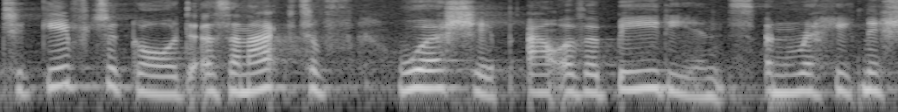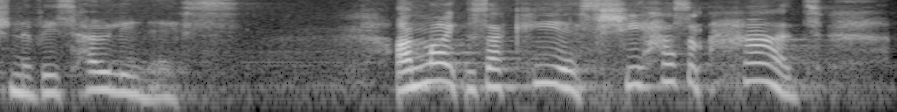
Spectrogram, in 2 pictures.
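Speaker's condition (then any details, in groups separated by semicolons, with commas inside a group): No condition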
